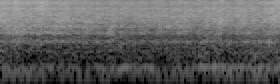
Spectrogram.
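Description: Onion and tomato fry in a pan for a fish curry, giving a steady, close sizzle with broadband crackle throughout and no talking.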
